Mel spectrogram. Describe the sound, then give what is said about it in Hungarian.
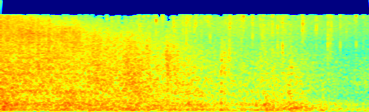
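A low, continuous thunder rumble rolls beneath a dense hiss of heavy rain, holding steady and then easing off slightly toward the end. No voices. “Nem bírom a dörgést, de legalább nem hallgatnak ki bennünket.”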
